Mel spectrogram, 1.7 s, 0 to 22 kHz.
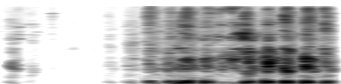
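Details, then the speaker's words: Honda Vario 110 carburetor scooter, customer complaint of unstable idle and hesitation; after carb tuning a soft, even single-cylinder putter idles stable at about 1200 RPM, staying steady when idle screw is turned lower: normal idle. "Monggo bisaengarkan untuk suara atau langsamnya ini di kurang lebih 1200 RPM nah kurang lebih seperti itu mas kemudian ketika dikecilkan untuk setelan langsamnya juga masih stabil"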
